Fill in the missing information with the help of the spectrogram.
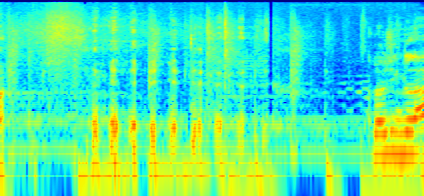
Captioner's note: Wim laughs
